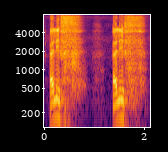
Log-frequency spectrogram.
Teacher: আলিফ বলার সময় দুটি বিষয় খেয়াল করতে হবে দুই ঠোঁট লাগবে না এবং লম্বা হবে না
